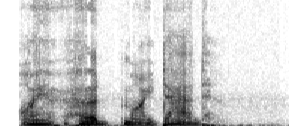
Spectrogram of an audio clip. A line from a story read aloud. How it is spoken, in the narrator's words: Harry mumbled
